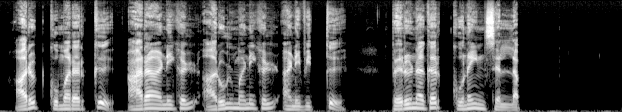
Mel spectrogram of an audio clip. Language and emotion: Tamil, neutral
